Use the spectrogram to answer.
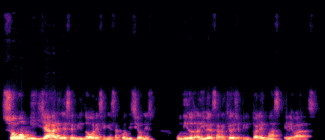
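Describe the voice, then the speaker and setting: Man, study group leader, reads a book aloud then chats about it, mellow dark voice, echoey dull recording. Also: medium pitch, normal speed. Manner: conversational, with frequent asides to listeners. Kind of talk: reading a book aloud with commentary.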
